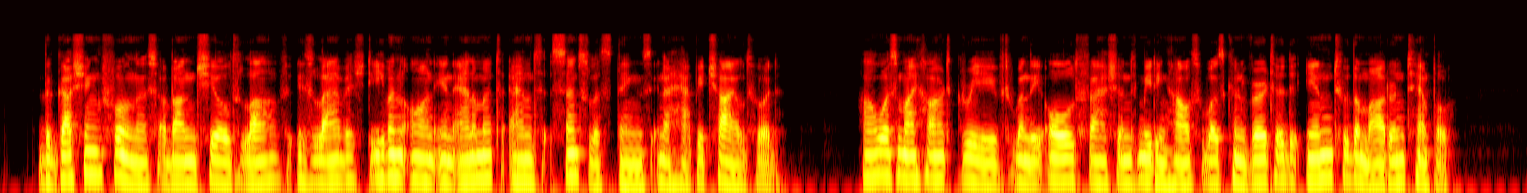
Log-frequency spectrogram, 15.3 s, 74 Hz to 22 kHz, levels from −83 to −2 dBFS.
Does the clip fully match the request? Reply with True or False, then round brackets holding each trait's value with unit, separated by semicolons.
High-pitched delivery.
False (100 Hz)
